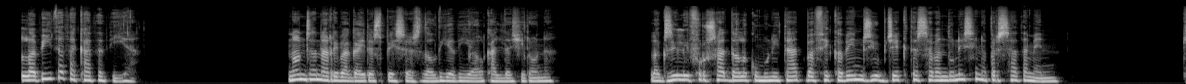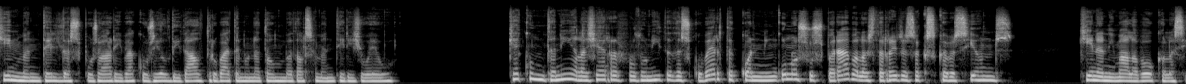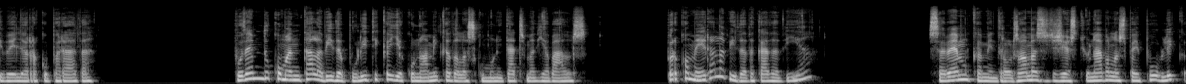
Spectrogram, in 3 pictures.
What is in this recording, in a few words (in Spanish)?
audioguia; mjueus cat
